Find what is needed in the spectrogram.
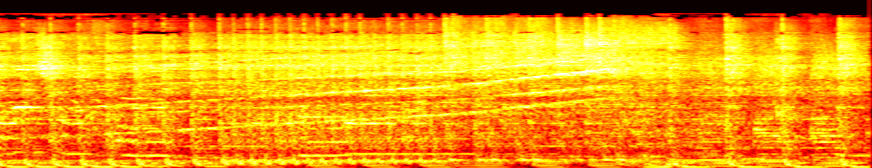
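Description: Vinahouse-style Vietnamese dance remix with a heavy, pounding bass beat. A rising synth sweep builds for about three seconds while the bass thins out, then the full beat comes back in near the end.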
